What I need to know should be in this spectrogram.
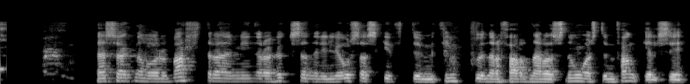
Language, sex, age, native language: Icelandic, male, 30-39, Icelandic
